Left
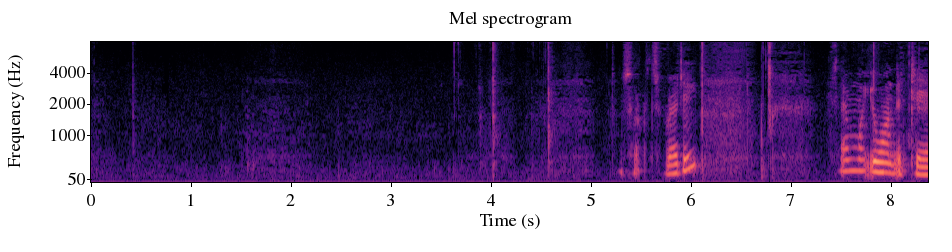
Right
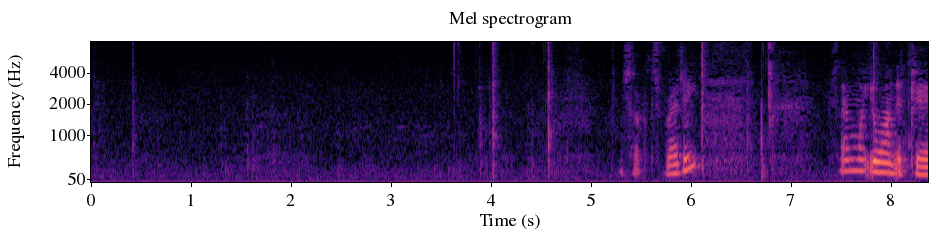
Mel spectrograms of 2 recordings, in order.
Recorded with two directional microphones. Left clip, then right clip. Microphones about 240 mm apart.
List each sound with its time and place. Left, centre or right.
5.3 s speech: left
6.3 s a sound: left
7.4 s speech: left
